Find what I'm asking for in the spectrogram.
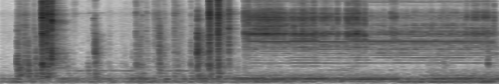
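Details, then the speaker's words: Yamaha NMAX new model that won't start, in-tank fuel pump silent at key-on; substitute external fuel pump tested: couple of clicks then steady high whirring hum at key-on; test pump runs normally, original pump or its wiring/socket faulty. "Oke sekarang kita pakai p PAM yang ini ya kita pasang seperti ini kunci kita on hidup Ya ppam ini hidup ya pulpam ini"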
